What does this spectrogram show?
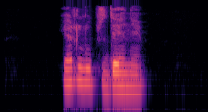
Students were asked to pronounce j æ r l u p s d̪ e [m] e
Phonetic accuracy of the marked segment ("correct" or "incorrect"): incorrect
